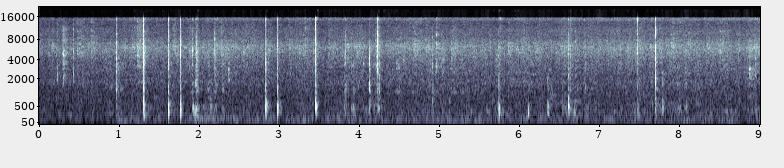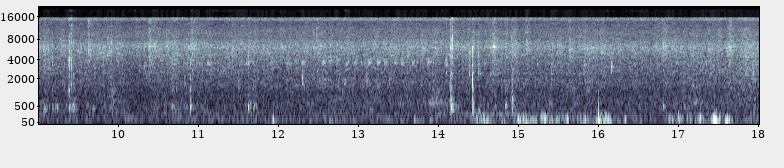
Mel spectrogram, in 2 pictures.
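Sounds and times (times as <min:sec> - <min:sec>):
steady background hiss: 0:00.0 - 0:18.0
plastic toy being handled: 0:00.2 - 0:12.5, 0:13.8 - 0:15.2.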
